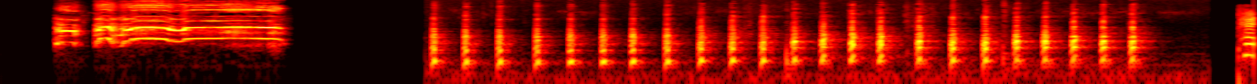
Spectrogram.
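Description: A rooster gives one brief, harmonic crow lasting under two seconds, followed by a different call: a steady run of about twenty harsh, pulsed notes.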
